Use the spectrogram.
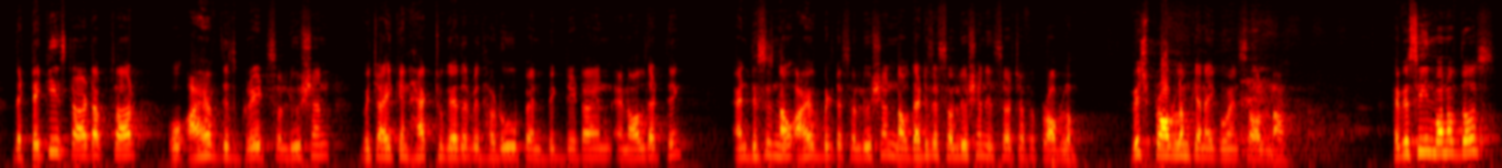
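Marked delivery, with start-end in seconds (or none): none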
